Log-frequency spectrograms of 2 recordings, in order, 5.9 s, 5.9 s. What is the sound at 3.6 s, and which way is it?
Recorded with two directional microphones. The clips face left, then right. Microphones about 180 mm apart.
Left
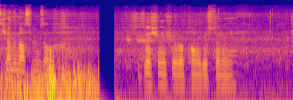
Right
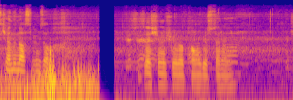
Speech, 10° right (ahead or behind).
